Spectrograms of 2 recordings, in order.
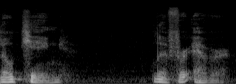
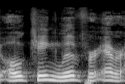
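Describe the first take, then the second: First: "O king, live forever" said lower and much softer; a gentle, lightly played greeting from below; cheerful voice. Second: "O king, live forever" called out louder and higher; a lightly played, glad call up to the king; cheerful greeting. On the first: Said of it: "it was a cheerful voice". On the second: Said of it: "Daniel said to the king".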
